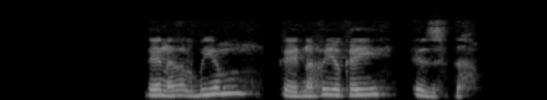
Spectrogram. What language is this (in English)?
Musgu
